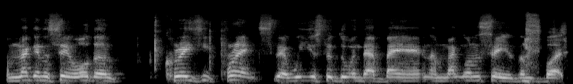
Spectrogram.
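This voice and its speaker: Guy with a high raspy gravelly voice rambling thru old band stories, lots of "you know". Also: flat delivery, normal speed, a bit bright, slight background noise. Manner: rambling, full of "you know" fillers and restarts. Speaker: musician recalling band days. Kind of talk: anecdotal storytelling interview.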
